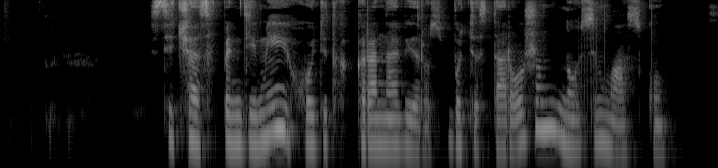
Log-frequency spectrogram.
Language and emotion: Russian, neutral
